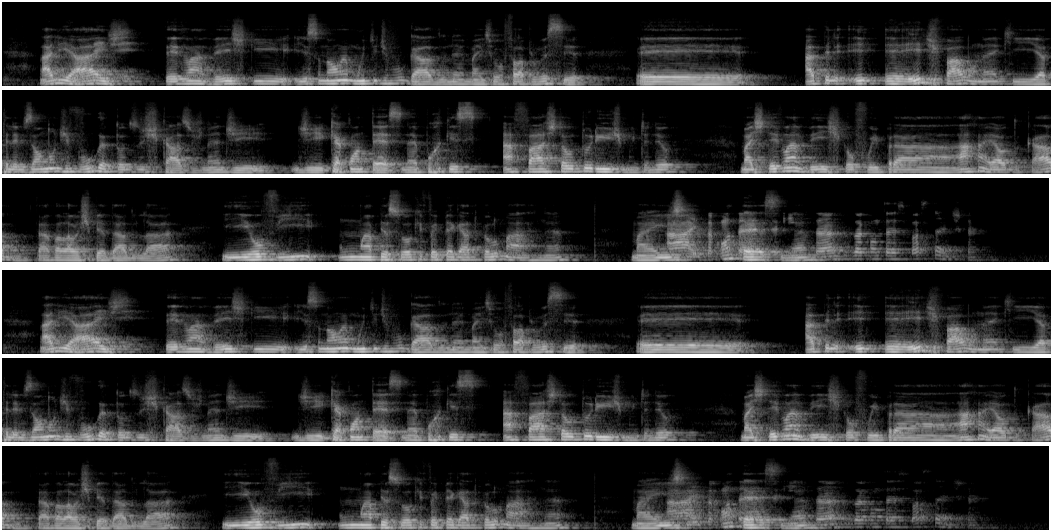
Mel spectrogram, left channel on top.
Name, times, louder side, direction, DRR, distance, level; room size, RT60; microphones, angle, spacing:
voice 1, 0.4-1.3 1.6-5.8 6.3-7.4 8.0-15.2 15.5-17.2 17.9-22.7 23.2-24.1 24.3-26.6 27.3-29.1, equal, 5° left, 6 dB, 0.4 m, -23 dB
voice 2, 0.9-1.3 27.6-28.5 28.8-30.9, left 4 dB, 80° left, 6 dB, 1.0 m, -32 dB
6.8 x 4.7 x 6.9 m, 0.75 s
head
